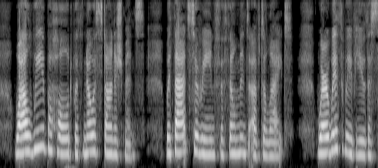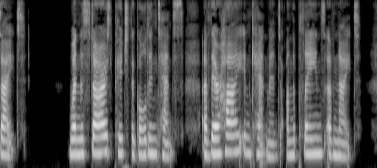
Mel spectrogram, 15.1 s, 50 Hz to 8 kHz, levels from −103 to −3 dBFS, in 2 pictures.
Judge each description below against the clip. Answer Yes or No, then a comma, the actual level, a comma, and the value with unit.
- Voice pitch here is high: Yes, high, 230 Hz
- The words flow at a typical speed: No, slow, 130 wpm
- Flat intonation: Yes, narrow, 2.0 semitones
